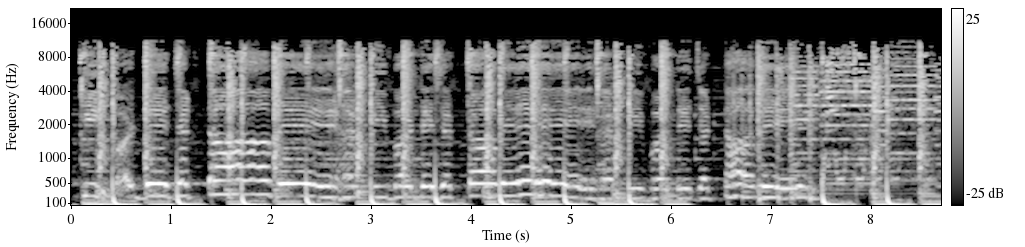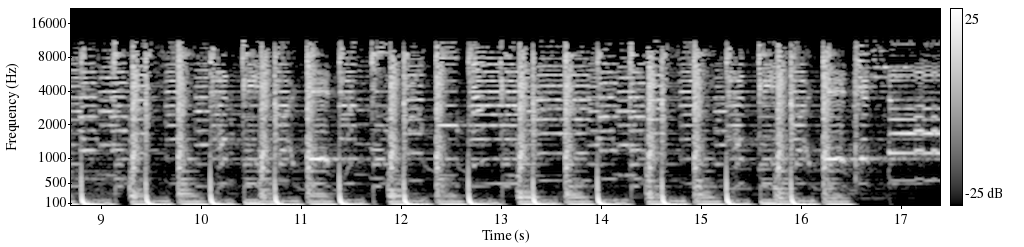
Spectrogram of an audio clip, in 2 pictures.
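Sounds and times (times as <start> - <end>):
instrumental background music: 0.0 - 17.3.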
